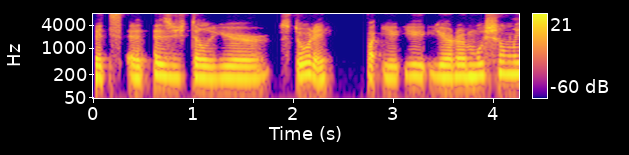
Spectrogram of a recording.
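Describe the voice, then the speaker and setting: A woman with a Northern Irish accent speaks at a fairly slow pace and medium pitch with fairly even intonation, in a dry, close sound with no echo. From Northern Ireland. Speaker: poet. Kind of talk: casual interview. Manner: halting, repeats words.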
